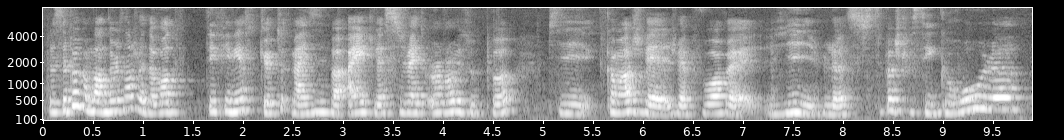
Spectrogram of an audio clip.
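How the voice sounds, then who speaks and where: A woman's voice: a little high, normal speed, a little hiss or hum. A teenage woman with a Québécois French accent chatting casually to camera as a vlogger, full of fillers and English words. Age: late teens. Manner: chatty, many fillers and anglicisms. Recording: echoey room with faint music.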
